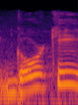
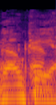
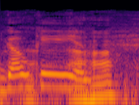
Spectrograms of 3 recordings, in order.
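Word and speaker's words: Gokey: And American Idol finalist Danny Gorky, is that how you pronounce that? He's going to be there. Goki, I believe. Goki. Yeah, Goki.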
